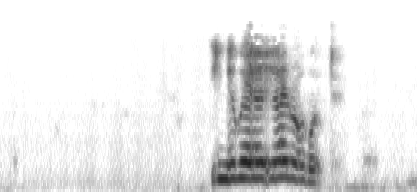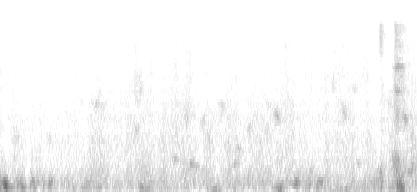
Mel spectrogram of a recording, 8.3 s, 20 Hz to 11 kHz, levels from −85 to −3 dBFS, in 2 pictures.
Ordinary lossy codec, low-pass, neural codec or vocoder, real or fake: MP3, 32 kbps; 7.2 kHz; codec, 16 kHz, 1 kbps, FreqCodec, larger model; fake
